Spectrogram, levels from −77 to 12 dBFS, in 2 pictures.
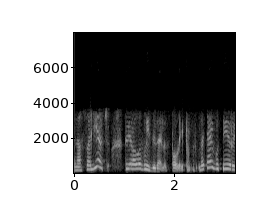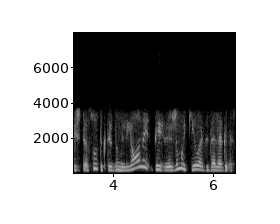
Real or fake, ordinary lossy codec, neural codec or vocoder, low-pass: real; AAC, 32 kbps; none; 7.2 kHz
